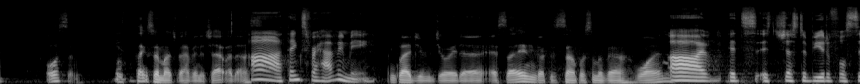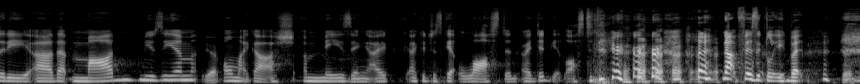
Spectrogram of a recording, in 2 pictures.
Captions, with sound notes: - Awesome, well thanks so much for having a chat with us. - Ah, thanks for having me. - I'm glad you've enjoyed S.A. and got to sample some of our wine. - Ah it's just a beautiful city, that mod museum. - Yep. - Oh my gosh, amazing, I could just get lost in or I did get lost in there. (both laugh) Not physically but.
